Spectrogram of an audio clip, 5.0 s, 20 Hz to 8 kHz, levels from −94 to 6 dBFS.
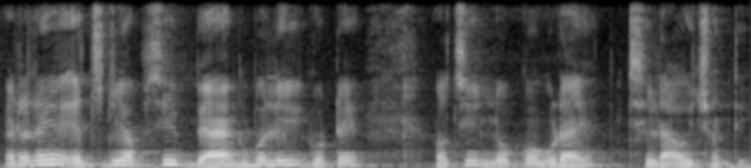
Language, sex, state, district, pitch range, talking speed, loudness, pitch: Odia, male, Odisha, Nuapada, 160-190 Hz, 95 wpm, -16 LUFS, 175 Hz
